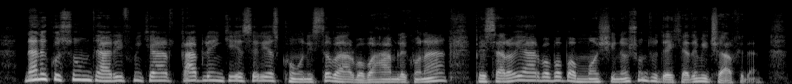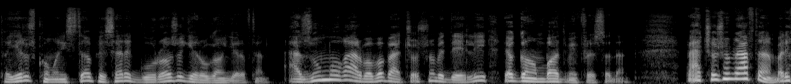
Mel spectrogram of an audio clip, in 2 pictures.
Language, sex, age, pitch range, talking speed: Persian, male, 50-69, 120-185 Hz, 165 wpm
